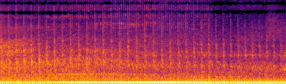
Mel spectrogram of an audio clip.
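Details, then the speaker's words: BMW on a drag-and-drive trip, fired up after having issues: heavy, steady, deep knock about four times a second at idle; rod knock suspected, not confirmed. "The rod knock is real. Oh, poor thing."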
